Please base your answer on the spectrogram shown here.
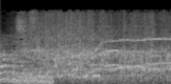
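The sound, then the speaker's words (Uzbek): Applause from many participants in a video meeting, clapping for a female student's words: a dense, steady wash of clapping that lasts the whole stretch, with some speech mixed in. “Video yig'inining boshqa ko'plab ishtirokchilari talaba qizning so'zlarini qarsak bilan qutlashgani aks etgan.”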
